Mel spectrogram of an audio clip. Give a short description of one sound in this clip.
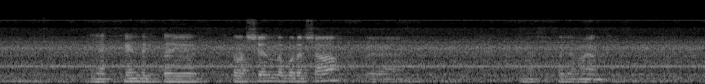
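A young man speaks briefly and casually into a nearby microphone.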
